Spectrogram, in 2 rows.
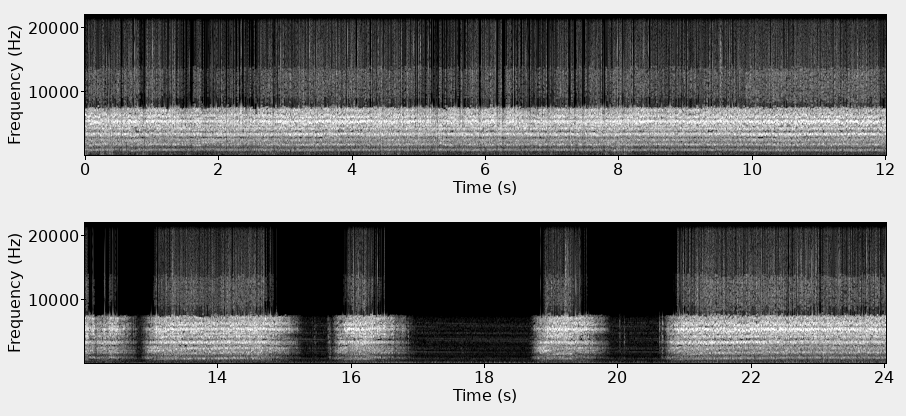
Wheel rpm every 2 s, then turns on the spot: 230, 230, 230, 230, 230, 210, 120, 110, 30, 60, 100, 220.
none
